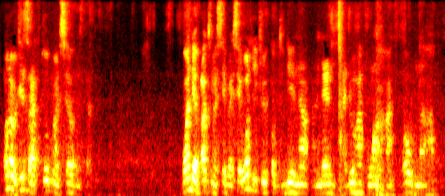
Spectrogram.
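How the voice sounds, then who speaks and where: A man with a Nigerian accent, a married guest on a discussion show, talking in an animated, preachy way and telling stories to make his points. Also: fairly high pitch, quick pace, gravelly, distant mic, a little hiss or hum, rough recording. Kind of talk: casual panel discussion.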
